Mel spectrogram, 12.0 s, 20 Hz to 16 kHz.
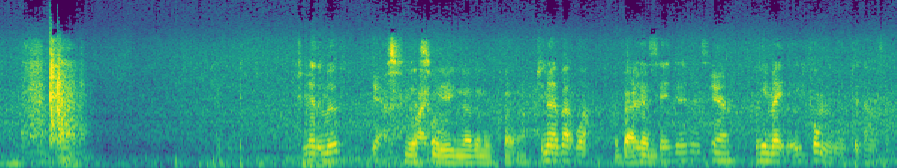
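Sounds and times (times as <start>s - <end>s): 
door shutting with a solid thud and rattle: 0.3s - 1.3s
speech: 4.1s - 11.9s.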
